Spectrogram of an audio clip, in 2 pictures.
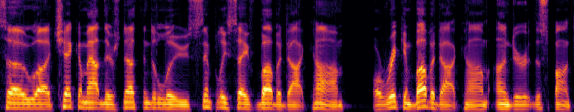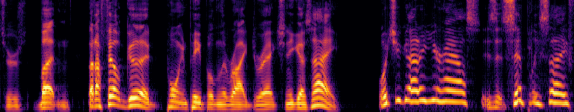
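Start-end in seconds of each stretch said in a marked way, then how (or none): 8.8-11.5 put-on high-pitched voice, much higher. Host retells what a man asked him, copying how he talks: imitating a high-pitched voice. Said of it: "does he talk like that?".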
